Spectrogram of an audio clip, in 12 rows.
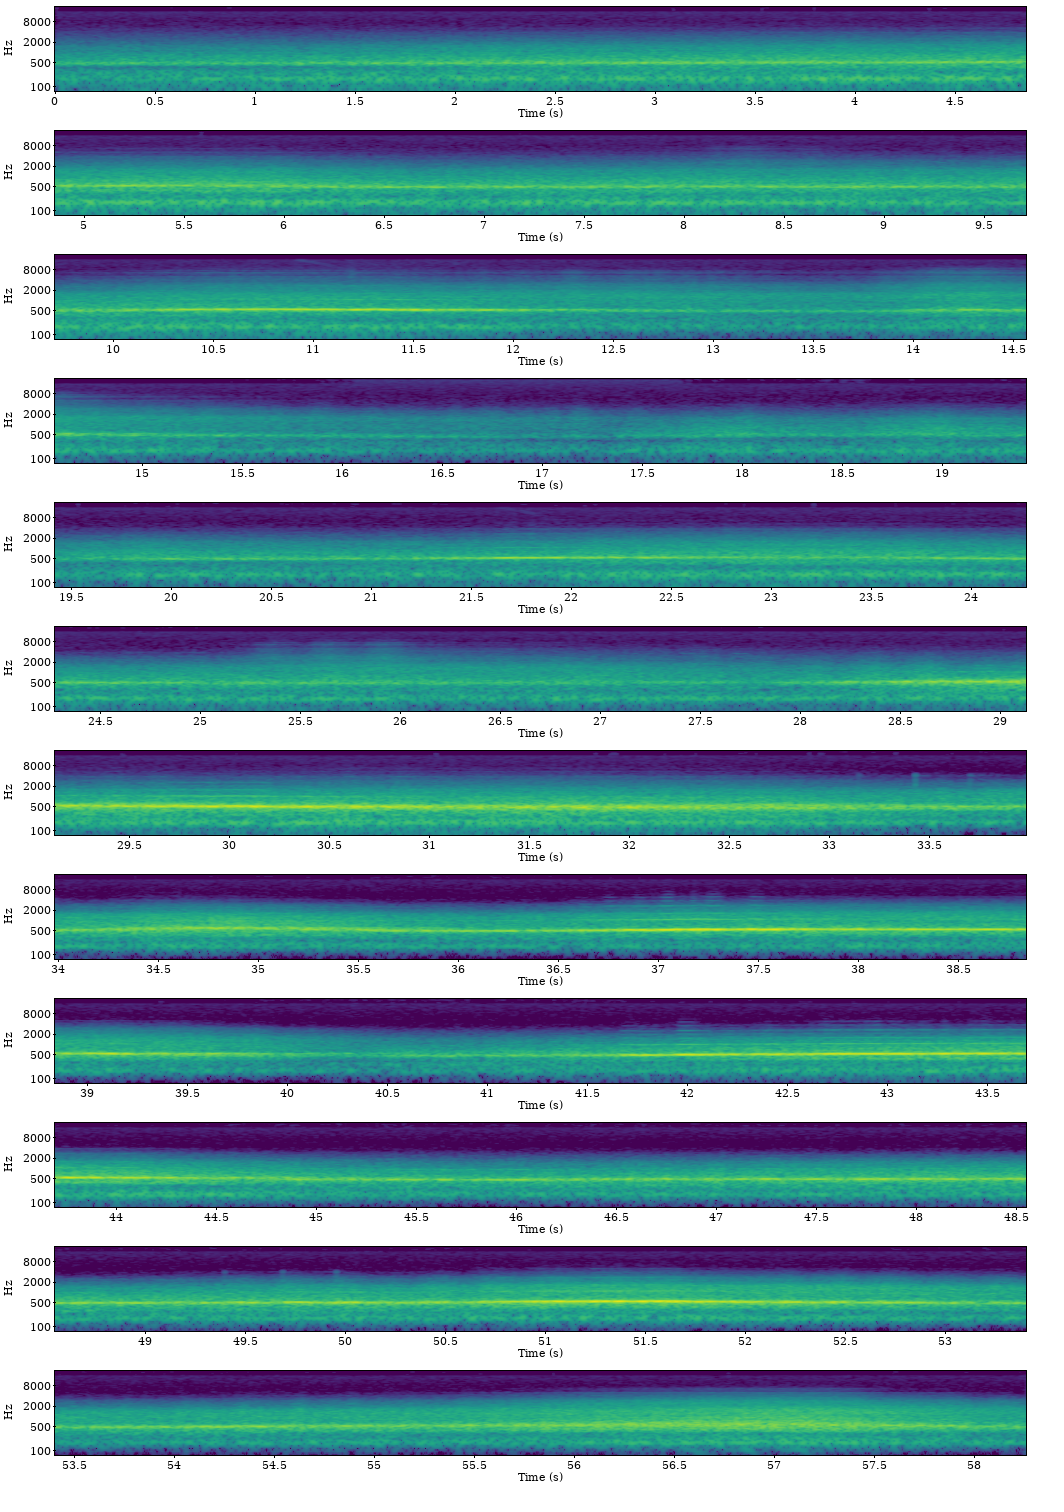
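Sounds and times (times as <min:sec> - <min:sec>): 
howling wind: 0:00.0 - 0:58.2.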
